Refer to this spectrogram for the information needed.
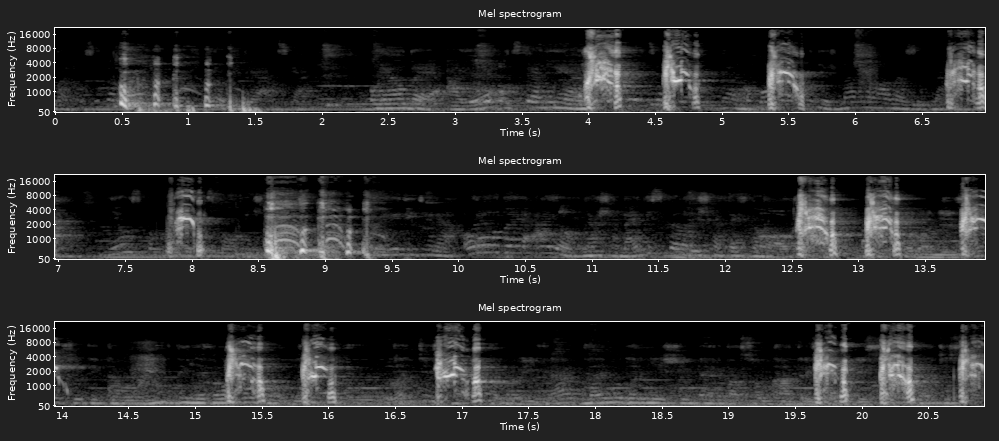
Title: Parrot's Impressive Imitation of Owner's Coughing Sounds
